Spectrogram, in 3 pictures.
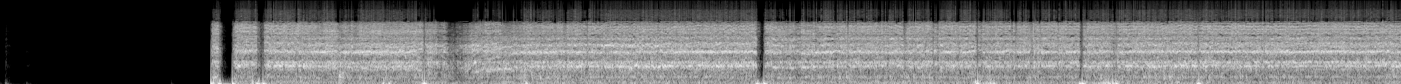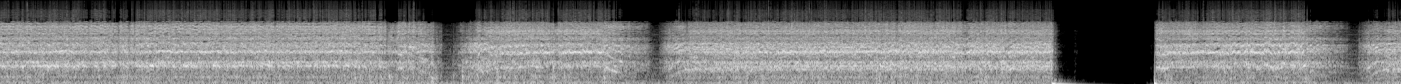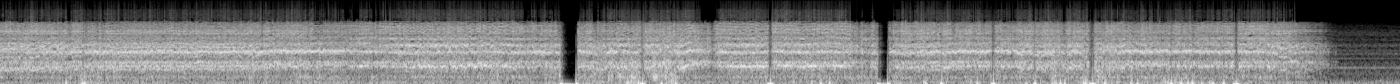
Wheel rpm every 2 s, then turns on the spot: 280, 260, 160, 230, 230, 230, 230, 230, 230, 150, 130, 210, 140, 170, 180, 220, 220, 220, 220, 220, 120.
none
